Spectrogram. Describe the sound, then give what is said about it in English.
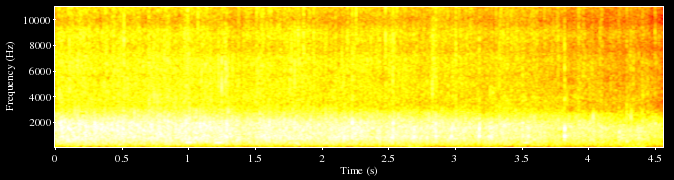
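The church audience at VRBC applauds itself steadily, a dense wash of many hands clapping at fairly high volume for several seconds, easing off slightly toward the end with no one speaking. “You have followed him, you have blessed him, and I want to thank you, first of all, and I want to ask you to give yourselves a round of applause.”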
